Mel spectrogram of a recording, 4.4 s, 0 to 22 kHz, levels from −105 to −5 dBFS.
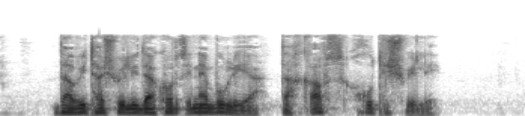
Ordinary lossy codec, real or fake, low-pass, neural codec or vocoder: AAC, 64 kbps; real; 7.2 kHz; none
